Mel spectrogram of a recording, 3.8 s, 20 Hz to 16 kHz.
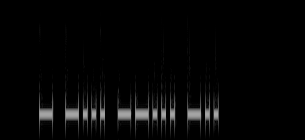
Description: Morse code, heard as a keyed tone, about 22 wpm, 700 Hz. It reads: TB7D
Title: DXCC-100 Call Signs - 4 Characters - 22wpm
